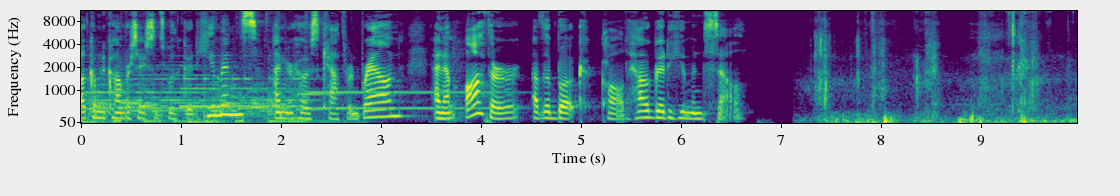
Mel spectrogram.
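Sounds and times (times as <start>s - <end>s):
speech: 0.0s - 6.7s
footsteps crunching on gravel outdoors: 7.2s - 9.9s.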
